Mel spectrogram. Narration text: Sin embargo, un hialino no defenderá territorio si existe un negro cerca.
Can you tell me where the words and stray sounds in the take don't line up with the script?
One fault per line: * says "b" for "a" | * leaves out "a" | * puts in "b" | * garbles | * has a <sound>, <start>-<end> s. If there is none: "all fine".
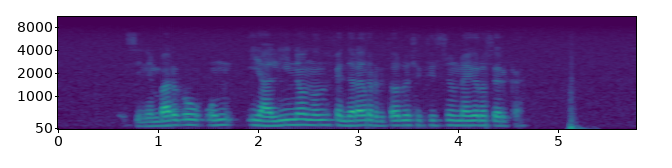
* has a thud, 5.1-5.4 s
